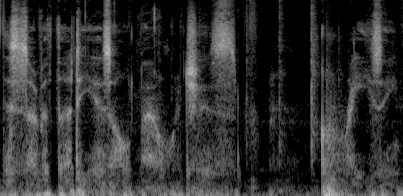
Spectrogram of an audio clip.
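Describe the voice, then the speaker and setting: Slow, whispering male ASMR host. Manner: hushed, unhurried, informal explaining. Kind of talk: whispered ASMR trivia narration.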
